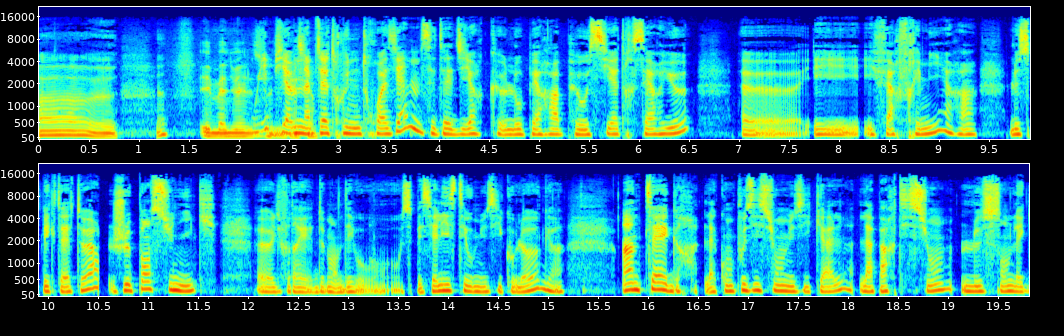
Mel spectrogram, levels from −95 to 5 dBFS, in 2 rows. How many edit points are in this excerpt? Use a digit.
3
